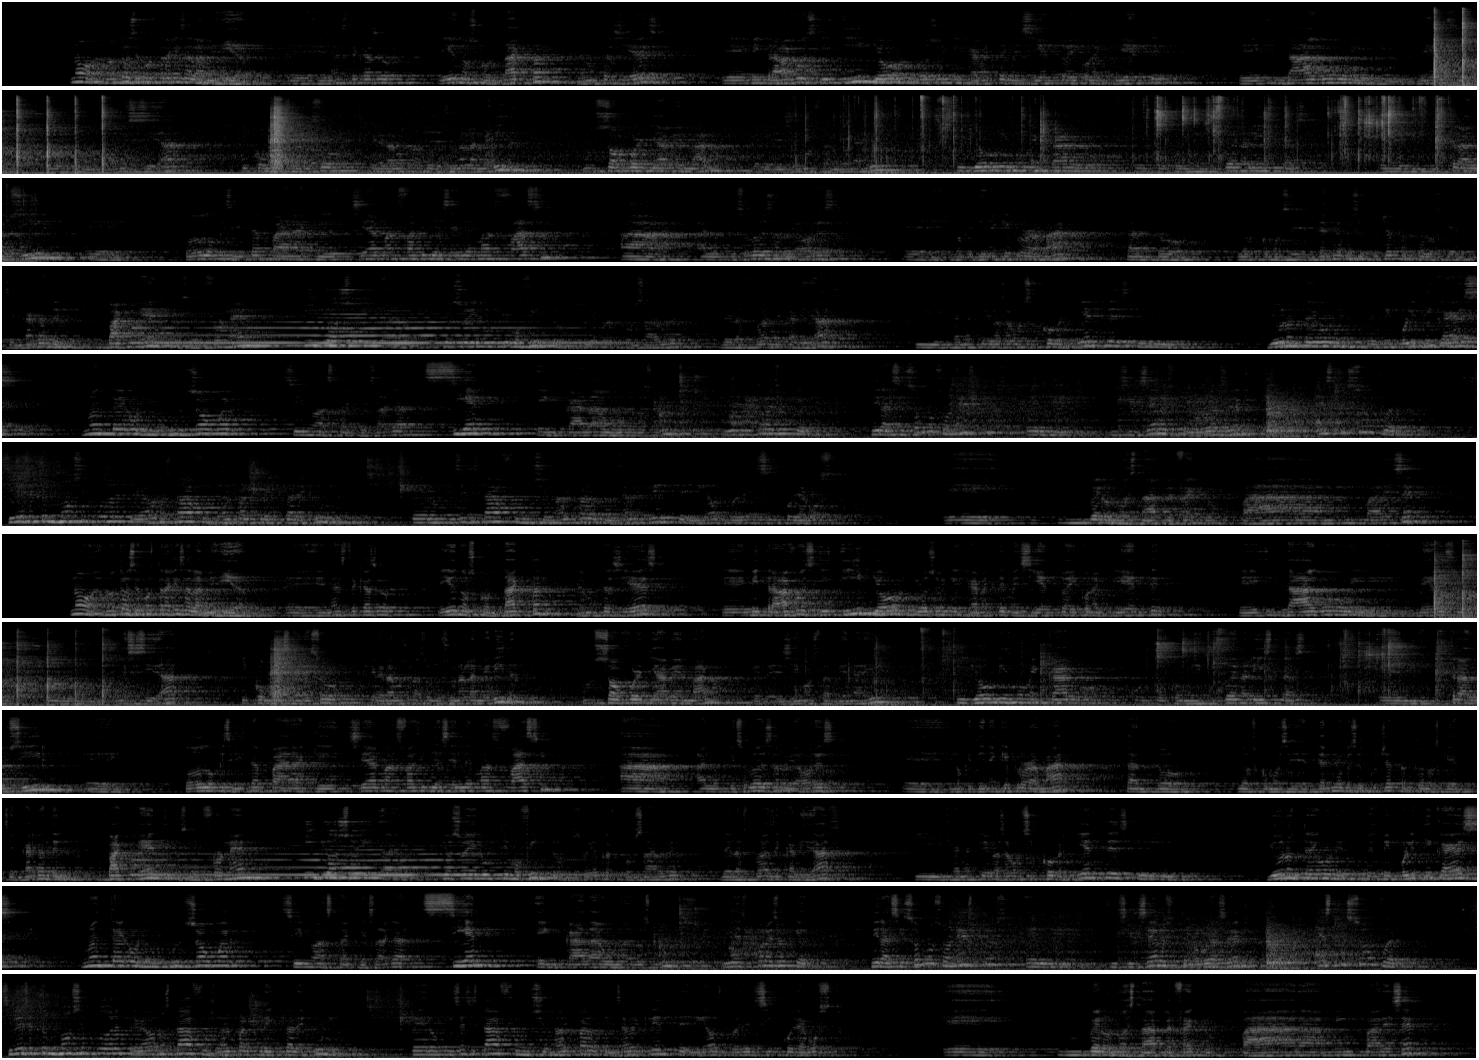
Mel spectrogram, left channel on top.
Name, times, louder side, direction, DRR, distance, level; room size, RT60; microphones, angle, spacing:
voice 1, 0.7-2.5 2.8-3.9 4.4-6.5 7.2-11.7 12.4-14.8 15.0-16.5 17.1-20.0 20.6-22.0 22.2-23.6 24.3-25.8 26.1-27.8 28.5-30.7 31.3-35.0 35.7-37.8 38.5-40.2 40.7-41.3 41.8-46.8 47.3-51.1 51.4-52.6 53.4-56.0 56.9-59.3 59.8-61.4 61.8-63.9 64.3-67.1 67.7-71.5 72.1-73.0 73.7-77.2 77.8-82.0 83.2-83.8 84.3-87.9, right 1 dB, 45° right, 2 dB, 0.7 m, -45 dB
sound 1, 14.3-29.9, left 7 dB, 35° left, 0.3 m, -43 dB
Wind instrument woodwind instrument, 45.5-50.5, equal, 10° left, 0.7 m, -46 dB
sound 2, 65.0-78.7, equal, 10° right, 1.3 m, -54 dB
11.5 x 8.4 x 2.2 m, 2.1 s
head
